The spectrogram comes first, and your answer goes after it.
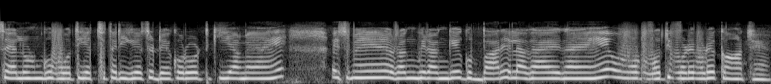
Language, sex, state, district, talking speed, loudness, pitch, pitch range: Hindi, female, Bihar, Saharsa, 180 wpm, -13 LUFS, 280 Hz, 275-290 Hz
